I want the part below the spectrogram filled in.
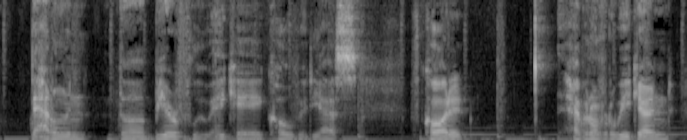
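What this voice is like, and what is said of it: Scratchy, raspy sick voice. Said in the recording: “hear it in my voice right now, I'm a bit under the weather. Scratchy voice, raspy”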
